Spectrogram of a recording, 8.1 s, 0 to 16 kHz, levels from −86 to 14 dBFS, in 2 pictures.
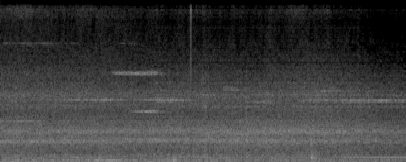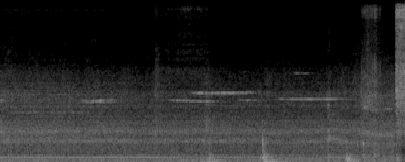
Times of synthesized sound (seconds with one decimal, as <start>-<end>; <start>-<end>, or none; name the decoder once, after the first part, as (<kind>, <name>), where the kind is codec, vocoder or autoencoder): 1.5-5.3 (vocoder, BigVGAN v2)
